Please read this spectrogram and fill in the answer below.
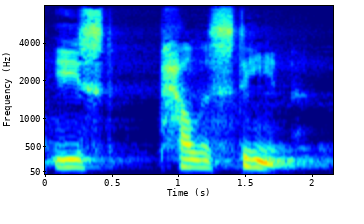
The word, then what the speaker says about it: Palestine: Why do I pronounce it like that and not Palestine? Because, first of all, that's how they pronounce it. You know, just last week, very interesting, precious family from New Palestine, Indiana. He said, we're from a very small town, New Palestine. He said, Palestine. I said, why are you saying Palestine? That's the accurate, actual transliteration of Philistine. Palestine. Philistia. More so than Palestine. He said, that's how we pronounce it. That's how the locals pronounce it.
